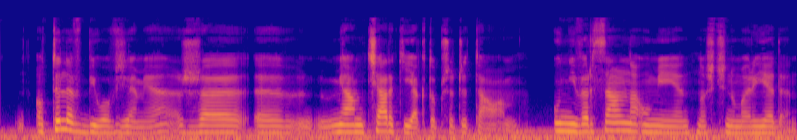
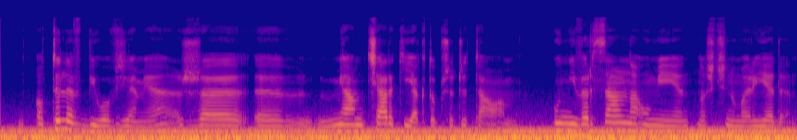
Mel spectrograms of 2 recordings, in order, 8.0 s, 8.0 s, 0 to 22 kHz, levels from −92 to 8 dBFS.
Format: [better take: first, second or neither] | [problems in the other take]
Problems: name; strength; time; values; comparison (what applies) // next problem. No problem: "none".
first | low rumble; loud; throughout; 4 dB below the speech; faint in the first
